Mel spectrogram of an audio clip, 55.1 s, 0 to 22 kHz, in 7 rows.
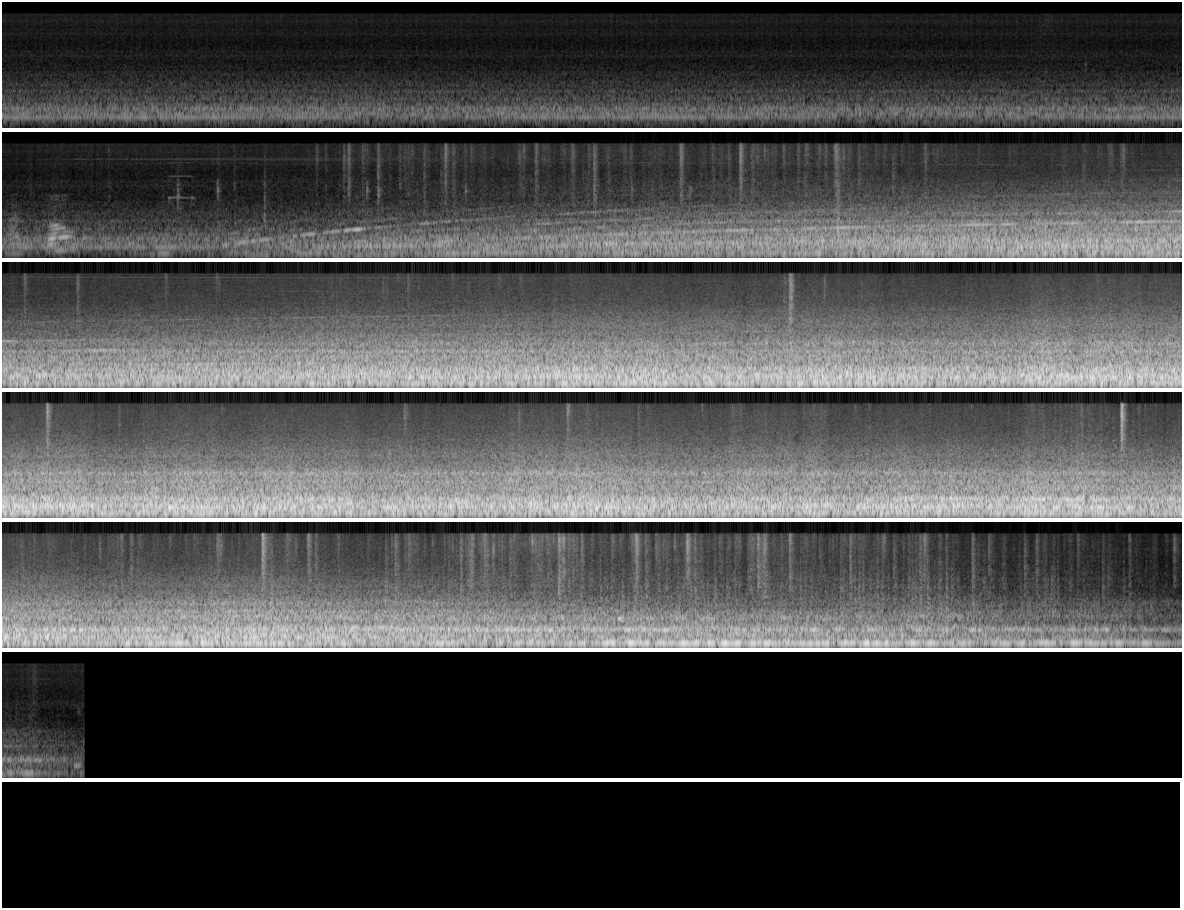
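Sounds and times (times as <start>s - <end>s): electric motor whine rising: 0.0s - 39.8s
road and wind noise rushing: 8.9s - 39.7s.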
